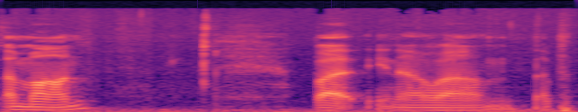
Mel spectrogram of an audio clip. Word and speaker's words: AMVN: on a amv and don't music so it's pronounced Amman but you know up at the VM there's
